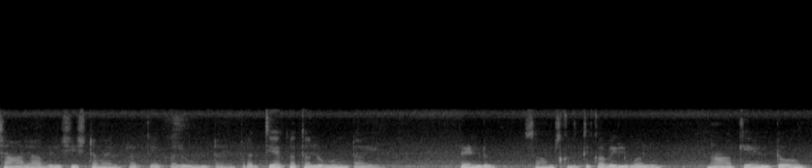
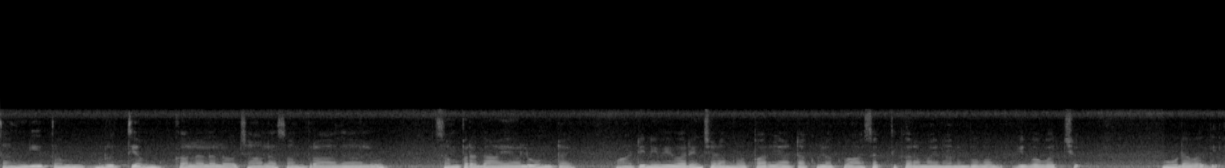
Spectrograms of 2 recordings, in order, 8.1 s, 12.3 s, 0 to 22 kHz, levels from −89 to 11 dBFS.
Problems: constant background noise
